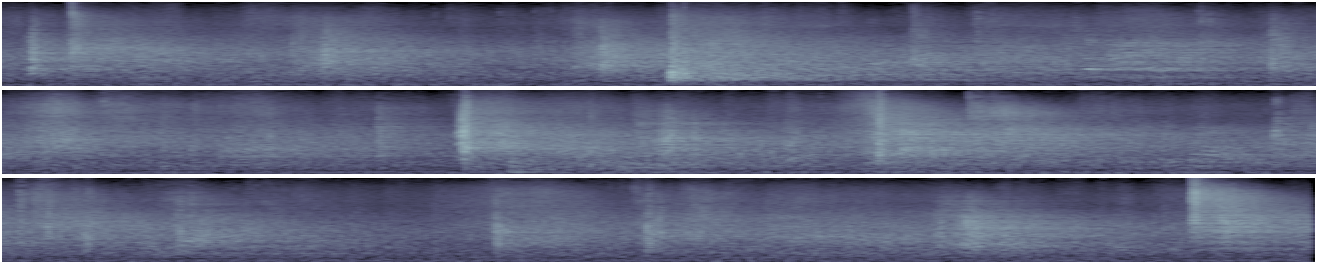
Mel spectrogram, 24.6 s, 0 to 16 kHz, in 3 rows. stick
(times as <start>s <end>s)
23.8s 24.6s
